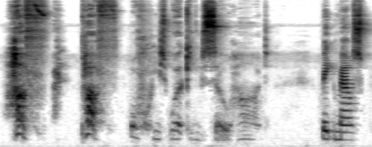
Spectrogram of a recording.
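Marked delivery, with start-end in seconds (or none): 0.0-1.6 slow, high puffing breaths of effort; huffing and puffing. Pretend. Narrator acting Big Mouse straining at the wheelbarrow, huffing. Puffing while working hard. 1.7-3.6 whispered aside. Real, not acted. Aside to young listener.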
